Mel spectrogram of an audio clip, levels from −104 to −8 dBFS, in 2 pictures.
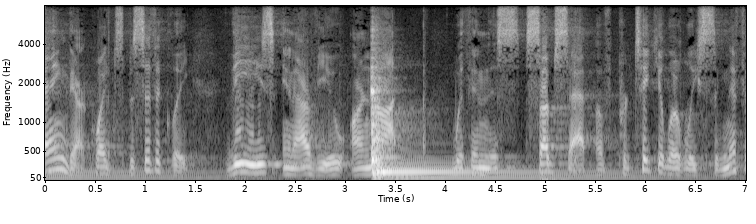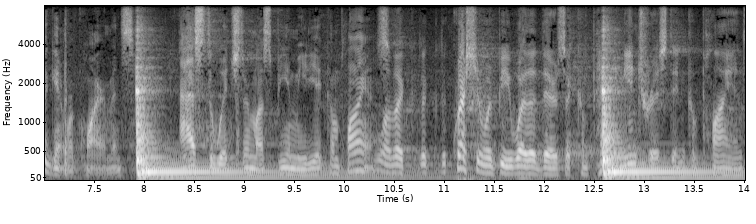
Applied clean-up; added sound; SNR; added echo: none; Bowed string instrument; -2 dB; none.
